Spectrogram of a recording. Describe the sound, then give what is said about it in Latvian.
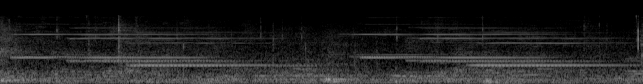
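The Latvian parliament's electric voting call bell rings steadily for several seconds before a vote on a draft decision. It is a sustained, bright metallic tone with a few shifting pitches over a low background rumble. “Lūdzu zvanu.”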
